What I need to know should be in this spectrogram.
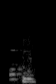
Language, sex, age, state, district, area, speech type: Punjabi, male, 18-30, Punjab, Fazilka, rural, conversation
